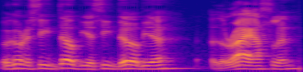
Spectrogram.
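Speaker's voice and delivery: put-on slow, drawn-out southern accent. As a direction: say it like a Southern wrestling promo. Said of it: "in a southern accent".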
